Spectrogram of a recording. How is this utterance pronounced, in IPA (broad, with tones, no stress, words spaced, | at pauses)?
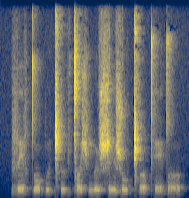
ve˨vt̪o˨ pɯ˨ǁʰɯ˨ɡǀɤ˨˦ʃn̪ɯ˨ ʂi˨ʂu˦ ǁʰɤ˨t̪ʰe˨t̪ɤ˨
